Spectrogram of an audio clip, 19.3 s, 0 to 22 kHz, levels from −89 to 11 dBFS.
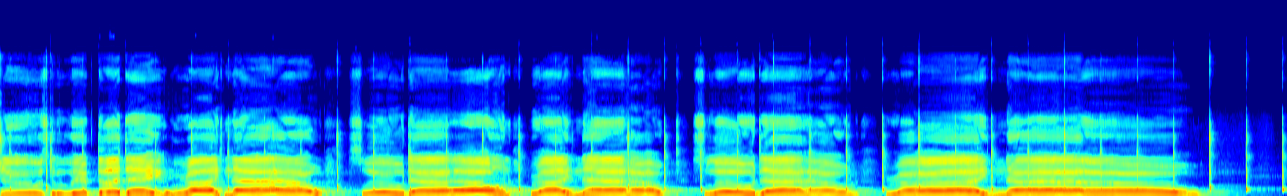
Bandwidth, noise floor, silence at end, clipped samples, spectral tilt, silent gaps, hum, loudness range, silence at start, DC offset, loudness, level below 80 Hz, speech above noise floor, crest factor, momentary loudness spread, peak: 15 kHz; -51 dBFS; 0 s; under 0.1%; -3.5 dB/octave; none; none; 2 LU; 0 s; under 0.1%; -14 LUFS; -78 dBFS; 37 dB; 14 dB; 14 LU; -2 dBFS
